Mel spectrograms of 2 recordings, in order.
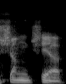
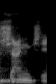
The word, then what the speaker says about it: Shang-Chi: It's pronounced Shang-Chi. I found out. I believe it is. Anyway, still, it's not Shang-Chi. I know that for sure.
